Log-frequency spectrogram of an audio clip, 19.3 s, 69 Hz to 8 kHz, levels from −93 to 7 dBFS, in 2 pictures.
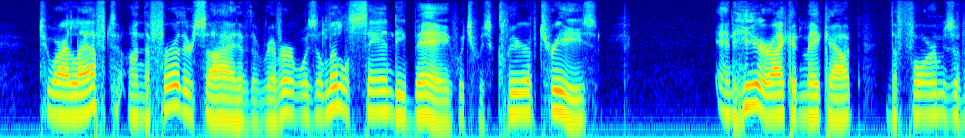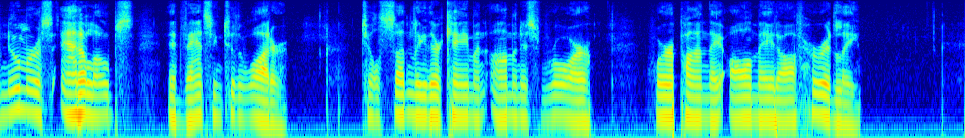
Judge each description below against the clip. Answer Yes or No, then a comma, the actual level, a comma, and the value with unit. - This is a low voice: No, medium, 150 Hz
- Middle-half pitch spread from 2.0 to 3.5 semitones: Yes, narrow, 2.6 semitones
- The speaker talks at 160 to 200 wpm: No, average, 150 wpm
